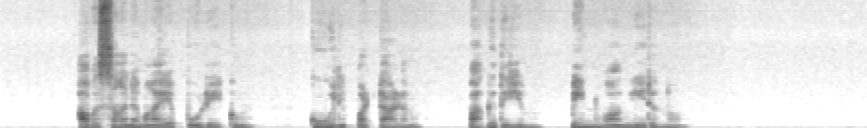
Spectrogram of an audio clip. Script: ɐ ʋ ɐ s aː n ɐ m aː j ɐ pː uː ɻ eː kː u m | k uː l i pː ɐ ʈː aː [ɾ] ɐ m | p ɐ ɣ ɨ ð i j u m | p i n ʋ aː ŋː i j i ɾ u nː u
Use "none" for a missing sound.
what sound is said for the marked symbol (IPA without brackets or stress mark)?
ɭ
